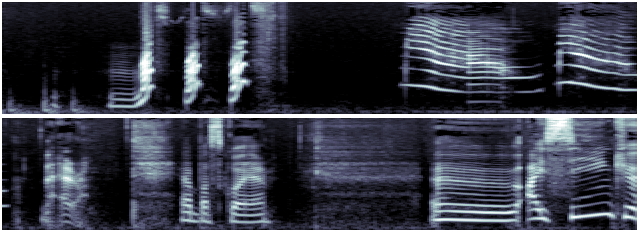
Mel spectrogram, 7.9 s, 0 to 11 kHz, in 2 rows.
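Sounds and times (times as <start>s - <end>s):
speech: 0.7s - 1.1s, 5.1s - 7.9s
person imitating English dog yelps: 0.7s - 1.7s, 2.5s - 4.1s
person imitating French cat meows: 2.5s - 4.1s.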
